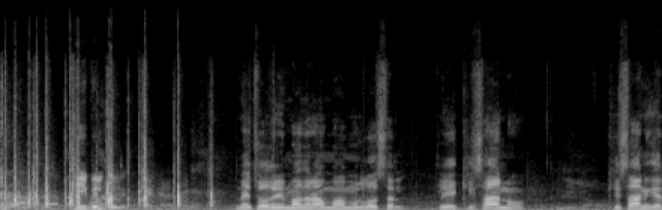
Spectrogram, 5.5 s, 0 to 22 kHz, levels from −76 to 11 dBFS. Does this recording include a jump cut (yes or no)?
no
